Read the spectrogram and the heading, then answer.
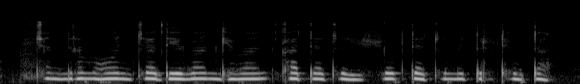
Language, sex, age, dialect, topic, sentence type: Marathi, female, 31-35, Southern Konkan, banking, statement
